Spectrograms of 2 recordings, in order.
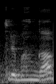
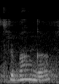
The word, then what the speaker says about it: Tribhanga: I actually pronounced it Tribhanga, but it is supposed to be pronounced as Tribhanga.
